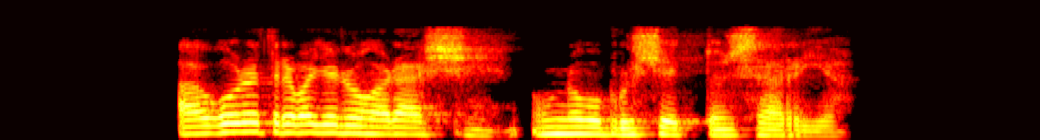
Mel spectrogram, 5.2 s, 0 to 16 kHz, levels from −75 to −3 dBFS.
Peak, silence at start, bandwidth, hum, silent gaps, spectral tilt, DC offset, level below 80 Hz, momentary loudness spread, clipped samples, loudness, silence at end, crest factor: 0 dBFS; 0.9 s; 7.8 kHz; none; none; -5 dB/octave; under 0.1%; -62 dBFS; 9 LU; under 0.1%; -13 LUFS; 1 s; 14 dB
